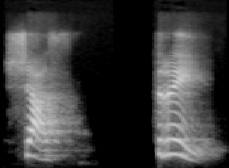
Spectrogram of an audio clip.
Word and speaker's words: शास्त्रे: इस शब्द को हमको बहुत अच्छे से उच्चारण करना, पहले शा है और फिर आधा स, शास, शास्त्रे, शास्त्रे।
